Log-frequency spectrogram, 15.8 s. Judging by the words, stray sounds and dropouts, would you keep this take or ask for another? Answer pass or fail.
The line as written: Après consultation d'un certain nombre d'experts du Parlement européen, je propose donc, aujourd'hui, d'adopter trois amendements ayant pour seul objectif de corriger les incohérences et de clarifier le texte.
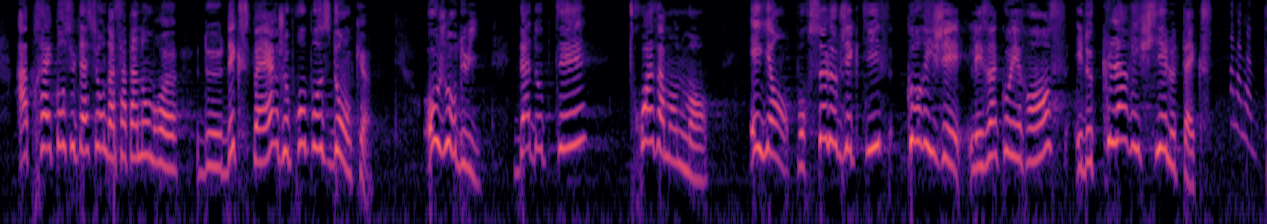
fail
